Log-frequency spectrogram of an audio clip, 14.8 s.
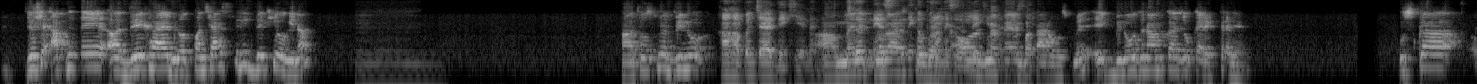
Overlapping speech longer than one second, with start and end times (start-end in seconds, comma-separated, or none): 8.1-10.2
